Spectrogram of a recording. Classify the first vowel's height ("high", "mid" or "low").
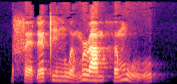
mid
